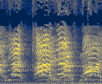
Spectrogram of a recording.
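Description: Young girls cheering, calling "yeah" again and again in high voices.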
